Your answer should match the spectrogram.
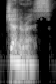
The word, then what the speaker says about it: generous: about this word generous doesn't look like generous it looks like generous but we pronounce it generous and you might want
